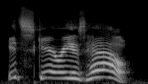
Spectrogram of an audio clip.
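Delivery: high, loud, drawn-out exclamation; emphatic exclamation. Acted. Host hyping Resident Evil's scares, high emphatic exclamation. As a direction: push it up high and stretch it out. Exclaims how frightening the game is.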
